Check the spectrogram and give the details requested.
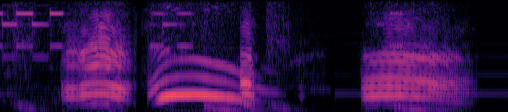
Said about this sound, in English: Ooh. Somebody got a phone ring? Please mute your phone.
